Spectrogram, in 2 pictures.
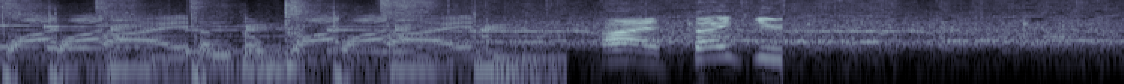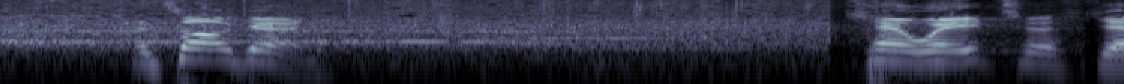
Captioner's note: applause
